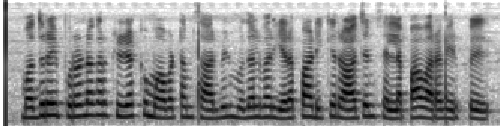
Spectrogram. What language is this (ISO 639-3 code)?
tam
